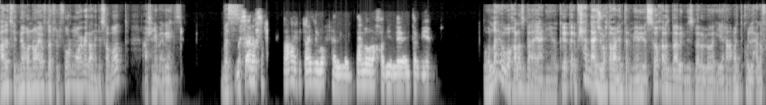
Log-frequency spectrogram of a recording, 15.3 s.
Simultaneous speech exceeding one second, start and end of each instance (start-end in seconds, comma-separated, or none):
none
